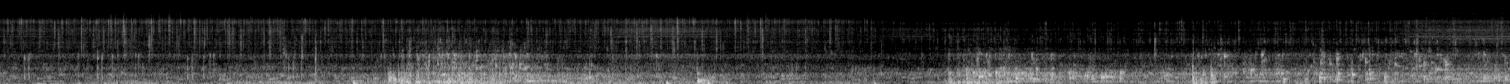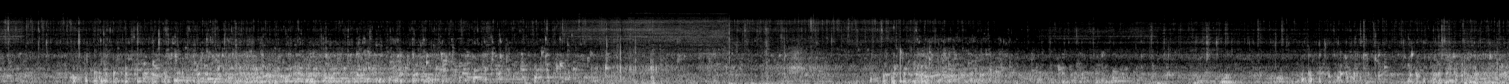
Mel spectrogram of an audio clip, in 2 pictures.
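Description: Scuba diver breathing through a regulator underwater: exhaled bubbles gurgle out in four long surges, several seconds apart.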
